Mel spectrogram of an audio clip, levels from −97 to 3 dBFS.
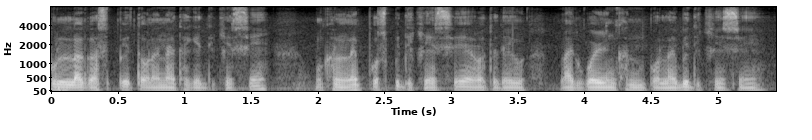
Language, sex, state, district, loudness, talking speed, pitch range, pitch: Nagamese, male, Nagaland, Kohima, -20 LUFS, 200 wpm, 80-85 Hz, 80 Hz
